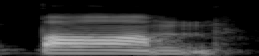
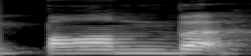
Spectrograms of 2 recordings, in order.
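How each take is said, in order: First: No B sound is pronounced at the end. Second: A B sound is pronounced at the end. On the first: The speaker calls it right. "No, we say bomb" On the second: The speaker calls it wrong. "So we don't say bomb"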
